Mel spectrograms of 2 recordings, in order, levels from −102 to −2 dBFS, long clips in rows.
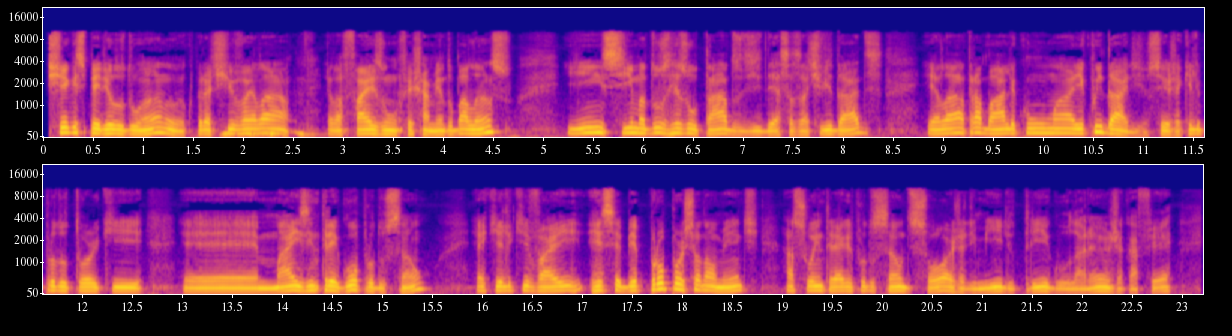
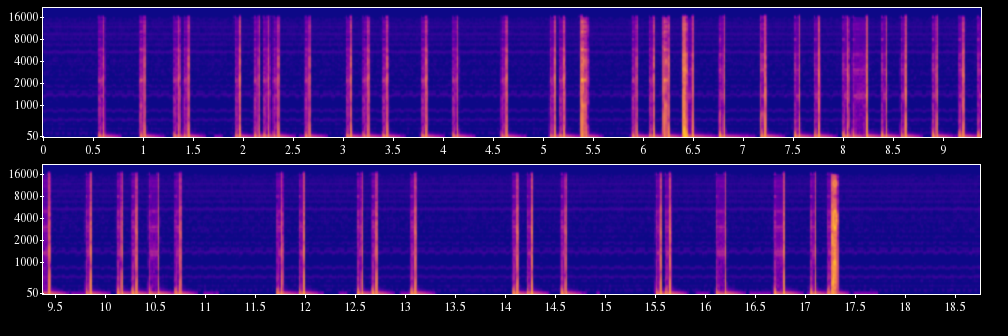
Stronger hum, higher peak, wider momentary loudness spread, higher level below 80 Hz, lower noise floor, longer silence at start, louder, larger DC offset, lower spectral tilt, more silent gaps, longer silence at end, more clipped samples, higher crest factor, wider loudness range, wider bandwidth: neither; about the same, 0 dBFS vs -2 dBFS; second, 9 LU vs 17 LU; second, -52 dBFS vs -40 dBFS; second, -44 dBFS vs -80 dBFS; second, 0.05 s vs 0.6 s; first, -17 LUFS vs -28 LUFS; neither; first, -7 dB/octave vs -3 dB/octave; neither; second, 0.35 s vs 1.45 s; neither; second, 16 dB vs 30 dB; second, 3 LU vs 14 LU; second, 10.5 kHz vs 17 kHz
